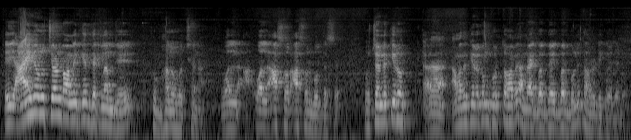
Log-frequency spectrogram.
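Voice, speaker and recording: Brief: male TV Quran teacher, mid pitch, roomy studio sound, patient call-and-response delivery. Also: lively intonation, slight background noise. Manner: patient, repeats words slowly for a class to echo. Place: television studio with students.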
